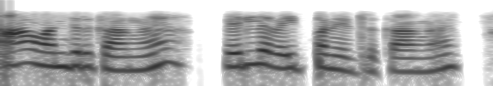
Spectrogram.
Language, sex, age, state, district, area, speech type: Tamil, female, 18-30, Tamil Nadu, Tiruvarur, urban, conversation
